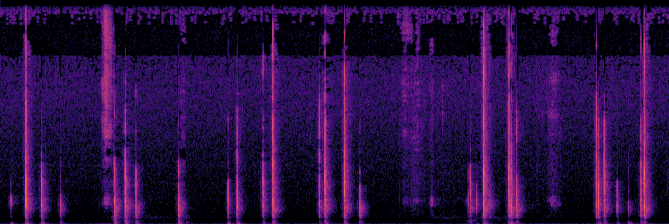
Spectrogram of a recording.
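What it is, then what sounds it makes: Gold foil cardboard cake board. Long nails tap rapidly on a thin, flat, gold-foil-laminated cardboard cake board. Quick, dry, clicky taps come in irregular clusters, each bright and crisp with almost no ring, over a quiet background.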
